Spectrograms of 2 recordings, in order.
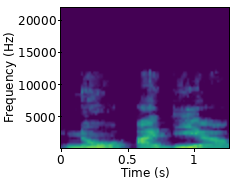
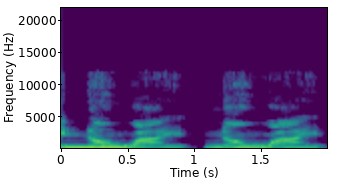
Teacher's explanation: we insert a w sound when there's a oo or o and as you can see the no ends in a diff tongue o no so we insert the w we don't say no idea Which again would sound very choppy. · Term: vowel link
